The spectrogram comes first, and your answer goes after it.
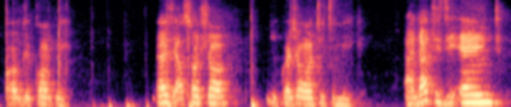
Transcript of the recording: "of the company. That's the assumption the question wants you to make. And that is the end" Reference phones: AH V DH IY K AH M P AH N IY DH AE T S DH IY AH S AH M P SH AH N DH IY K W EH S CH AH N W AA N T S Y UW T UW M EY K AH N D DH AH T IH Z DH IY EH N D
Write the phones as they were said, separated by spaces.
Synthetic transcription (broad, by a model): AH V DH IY K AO M P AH N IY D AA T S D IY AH S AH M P SH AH N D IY K W EH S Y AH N W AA N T Y UW T UW M EY K AH N D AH T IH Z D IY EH N D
